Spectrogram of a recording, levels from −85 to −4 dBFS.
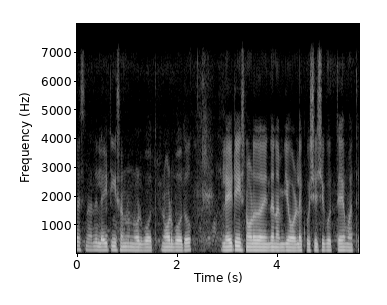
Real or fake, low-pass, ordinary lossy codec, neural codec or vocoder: fake; 7.2 kHz; none; autoencoder, 48 kHz, 128 numbers a frame, DAC-VAE, trained on Japanese speech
